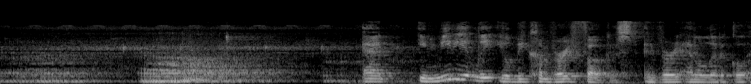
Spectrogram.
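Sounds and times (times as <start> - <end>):
lion roaring with a deep rumbling growl: 0.0 - 4.8
speech: 3.6 - 7.5.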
